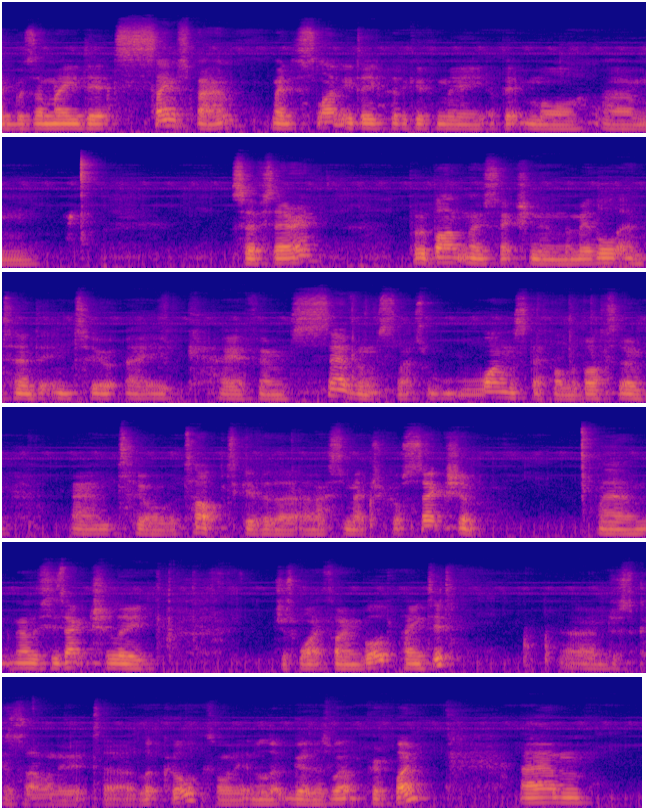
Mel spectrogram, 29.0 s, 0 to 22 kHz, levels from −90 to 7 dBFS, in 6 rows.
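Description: No technical faults are audible.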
